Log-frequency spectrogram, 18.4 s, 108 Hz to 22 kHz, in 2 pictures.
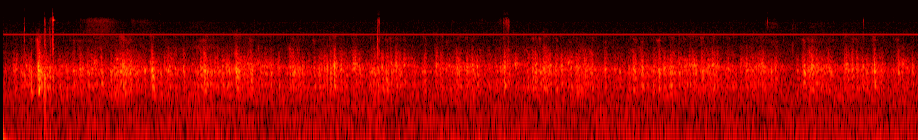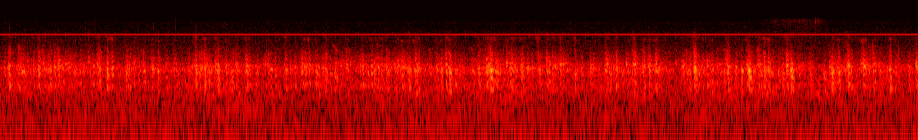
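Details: Wood frogs mating in a vernal pool in Acton, Massachusetts, on March 18, 2010: a dense chorus of many overlapping clucking, duck-like croaks, rattling continuously throughout with a few sharper clicks.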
